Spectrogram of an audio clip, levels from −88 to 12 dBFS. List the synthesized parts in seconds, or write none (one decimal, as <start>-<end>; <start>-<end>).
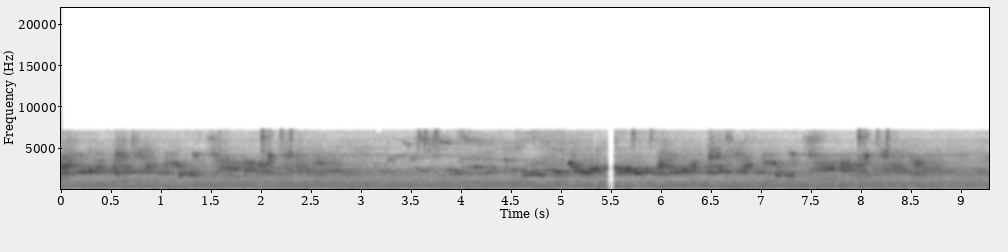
0.0-3.1; 4.0-9.3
